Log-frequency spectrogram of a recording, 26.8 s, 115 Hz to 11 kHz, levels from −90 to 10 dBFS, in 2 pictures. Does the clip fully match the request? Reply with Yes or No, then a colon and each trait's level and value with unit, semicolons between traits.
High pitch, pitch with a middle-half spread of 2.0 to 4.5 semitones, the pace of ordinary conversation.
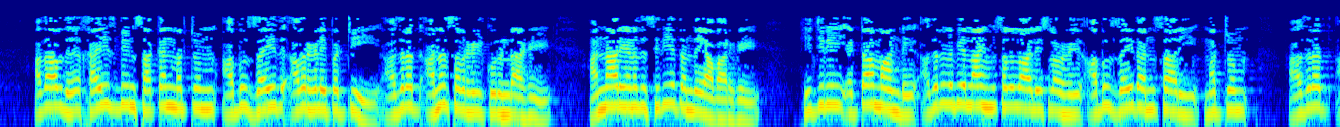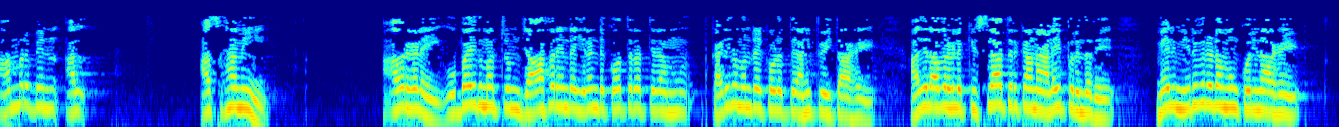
Yes: high, 220 Hz; average, 3.5 semitones; average, 110 wpm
